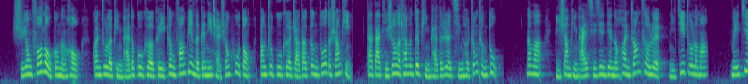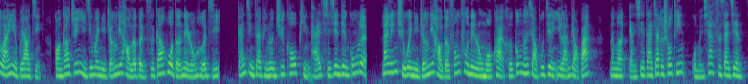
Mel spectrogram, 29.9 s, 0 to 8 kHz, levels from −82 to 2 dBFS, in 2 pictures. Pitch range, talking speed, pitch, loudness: 210-260 Hz, 320 characters per minute, 230 Hz, -20 LUFS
